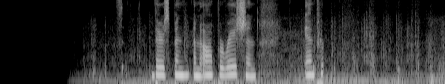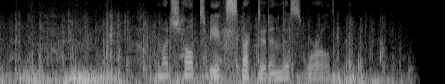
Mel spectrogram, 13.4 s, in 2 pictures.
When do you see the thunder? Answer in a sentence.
The thunder can be heard from 7.0 to 8.4 s.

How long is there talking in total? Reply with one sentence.
The talking can be heard for 6 seconds in total.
